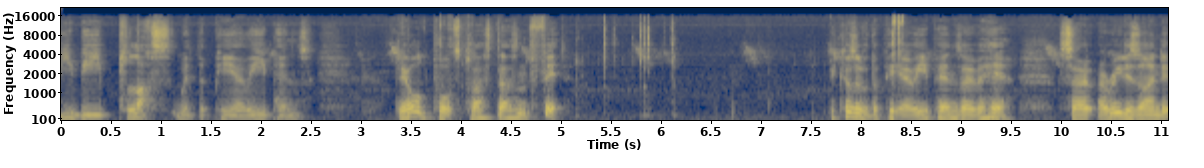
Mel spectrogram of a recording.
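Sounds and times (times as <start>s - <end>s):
faint plastic and metal clicks: 5.1s - 7.6s.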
